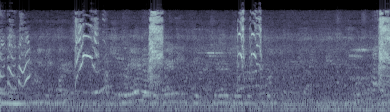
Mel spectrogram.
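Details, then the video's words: Parrot giving short, squeaky, rapidly warbling calls in three separate bursts, with sharp hissy noise bursts between them and a steady low indoor hum underneath. "parrot sound"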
